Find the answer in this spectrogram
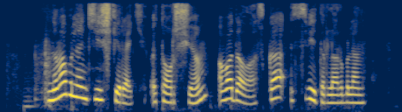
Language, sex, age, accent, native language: Uzbek, female, 18-24, Toshkent shahri, Uzbek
